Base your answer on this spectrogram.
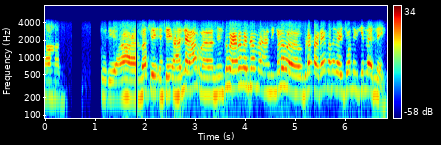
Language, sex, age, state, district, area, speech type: Malayalam, female, 45-60, Kerala, Kottayam, rural, conversation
